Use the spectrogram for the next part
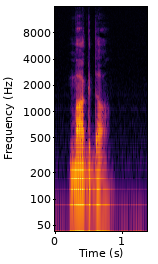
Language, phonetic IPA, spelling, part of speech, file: Polish, [ˈmaɡda], Magda, proper noun, Pl-Magda.ogg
